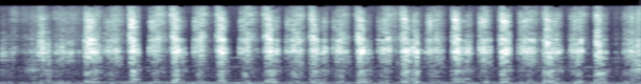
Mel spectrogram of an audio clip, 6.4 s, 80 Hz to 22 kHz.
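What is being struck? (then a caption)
Laminated paper book cover. Fingernails scratch the glossy laminated cover of a large picture book in quick, slightly uneven back-and-forth strokes, about two per second. Each stroke is a dry, bright rasping rub with a brighter band near 2 kHz, over a steady low hum underneath.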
